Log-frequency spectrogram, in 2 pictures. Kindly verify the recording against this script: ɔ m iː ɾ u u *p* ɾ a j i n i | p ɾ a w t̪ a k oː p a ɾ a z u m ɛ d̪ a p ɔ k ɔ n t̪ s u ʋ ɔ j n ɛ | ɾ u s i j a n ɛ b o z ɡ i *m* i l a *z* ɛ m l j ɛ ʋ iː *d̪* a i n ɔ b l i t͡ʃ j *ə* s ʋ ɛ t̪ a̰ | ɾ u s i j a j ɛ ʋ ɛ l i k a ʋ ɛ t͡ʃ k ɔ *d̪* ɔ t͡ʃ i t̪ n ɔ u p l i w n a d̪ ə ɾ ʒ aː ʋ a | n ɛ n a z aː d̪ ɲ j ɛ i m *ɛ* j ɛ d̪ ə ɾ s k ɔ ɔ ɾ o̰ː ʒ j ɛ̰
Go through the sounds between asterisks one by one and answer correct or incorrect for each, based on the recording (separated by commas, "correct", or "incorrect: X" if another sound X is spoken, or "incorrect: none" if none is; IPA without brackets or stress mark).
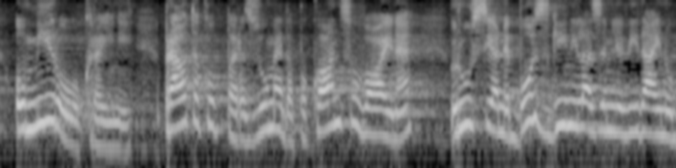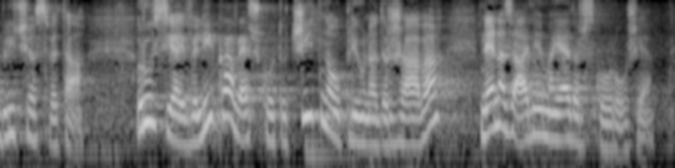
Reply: incorrect: k, incorrect: n, correct, correct, incorrect: a, incorrect: t̪, incorrect: a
